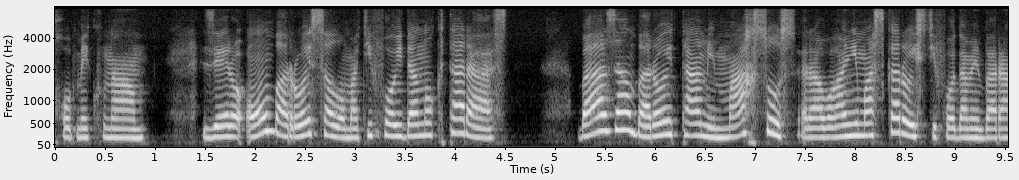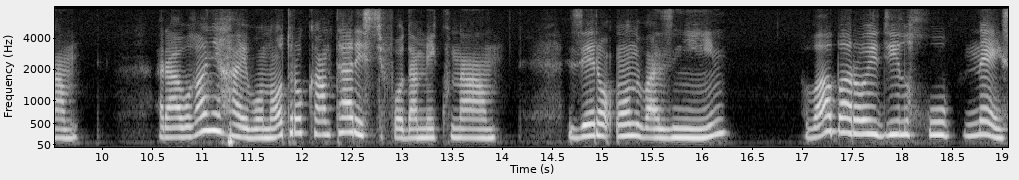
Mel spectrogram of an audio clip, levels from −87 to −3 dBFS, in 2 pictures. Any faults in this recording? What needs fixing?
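No faults found; nothing here needs fixing.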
